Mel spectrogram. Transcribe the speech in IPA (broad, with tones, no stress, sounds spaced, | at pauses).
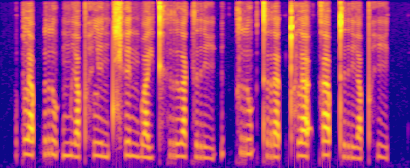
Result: p l a˨˩ p̚ r u˨˩ ʔ m i˩˦ a̯ pʰ l i˨˩ n t͡ɕʰ e˧ n b a˨˩ j kʰ r ɯ˧ a̯ k r i˨˩ ʔ | k r u˥˩ ʔ t r a˨˩ t̚ pʰ l a˦˥ ʔ k a˦˥ p̚ t r i˩˦ a̯ pʰ i˨˩ t̚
